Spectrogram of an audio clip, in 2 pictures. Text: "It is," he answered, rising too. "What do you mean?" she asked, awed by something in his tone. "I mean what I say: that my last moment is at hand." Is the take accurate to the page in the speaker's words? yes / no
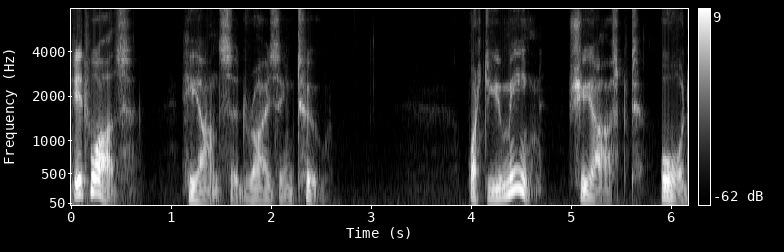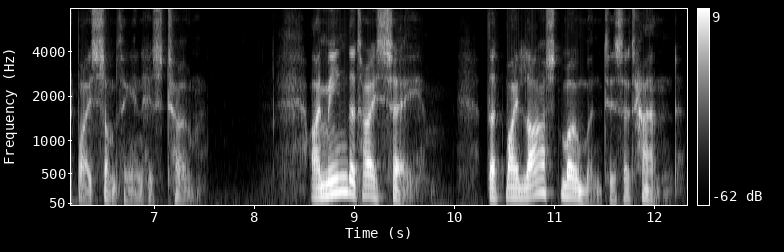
no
